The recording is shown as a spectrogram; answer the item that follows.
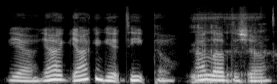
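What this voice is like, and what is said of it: Low radio voice. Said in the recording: “you said that kind of real. You said that kind of low. ... That was my radio voice coming out.”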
